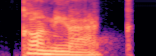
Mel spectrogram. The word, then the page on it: cognac: Indian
